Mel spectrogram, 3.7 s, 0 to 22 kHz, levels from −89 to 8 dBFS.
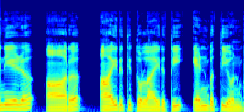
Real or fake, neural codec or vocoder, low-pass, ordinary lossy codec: real; none; 14.4 kHz; MP3, 96 kbps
